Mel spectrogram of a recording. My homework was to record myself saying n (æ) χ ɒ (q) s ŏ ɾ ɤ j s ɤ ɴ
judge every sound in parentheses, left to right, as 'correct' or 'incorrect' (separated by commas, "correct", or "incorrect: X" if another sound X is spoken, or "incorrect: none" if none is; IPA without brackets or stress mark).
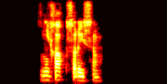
incorrect: i, correct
